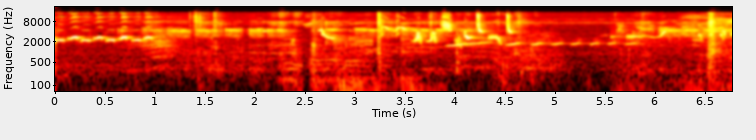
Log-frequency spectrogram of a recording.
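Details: Asian brown flycatcher in a lively training recording for songbirds, opening with a quick run of repeated rising chirps, then high thin whistles, sharp upslurred notes and a fast even string of short chirps near the end.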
